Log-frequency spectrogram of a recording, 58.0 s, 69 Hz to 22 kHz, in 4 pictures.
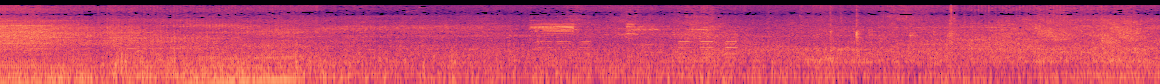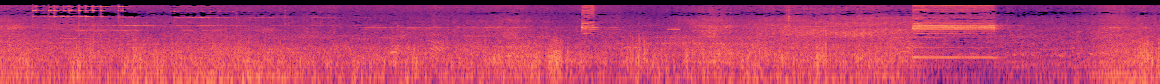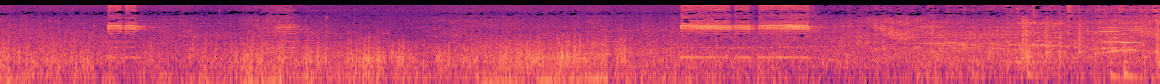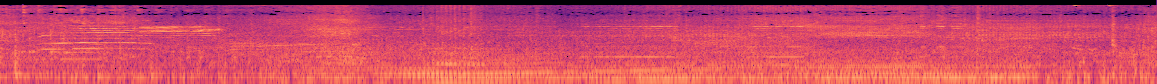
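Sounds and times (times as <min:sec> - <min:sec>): street traffic rumble: 0:00.0 - 0:57.9
vehicle horns honking: 0:06.6 - 0:09.5, 0:21.7 - 0:23.1, 0:25.9 - 0:27.2, 0:30.4 - 0:31.1, 0:32.4 - 0:33.0, 0:37.4 - 0:39.3, 0:44.3 - 0:46.4, 0:50.7 - 0:53.9, 0:54.9 - 0:55.8.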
